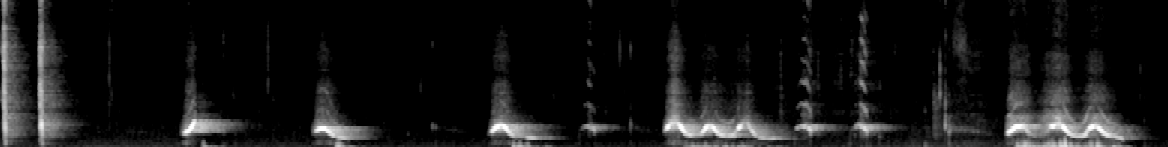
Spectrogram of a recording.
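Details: Pet ringneck parrot produces scattered short whistles, then bursts of quick warbling, wavering whistles that rise and fall several times, with soft rustling underneath.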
